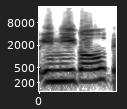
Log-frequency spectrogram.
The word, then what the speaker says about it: Enigl: Well, that's the actual correct way to say it, but I switched it to Enigl because people seem to have an easier time with it.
